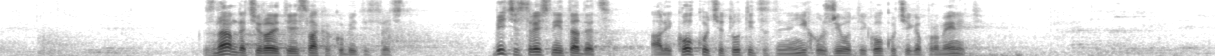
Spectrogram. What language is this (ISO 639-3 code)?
srp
